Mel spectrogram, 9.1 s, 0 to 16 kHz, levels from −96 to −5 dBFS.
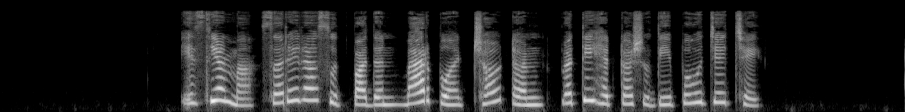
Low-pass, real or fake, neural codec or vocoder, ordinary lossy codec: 10.8 kHz; fake; codec, 24 kHz, 0.9 kbps, WavTokenizer, medium speech release version 2; none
